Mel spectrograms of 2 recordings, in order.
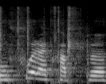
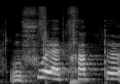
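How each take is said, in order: First: Said in the usual way. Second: Slower, insistent "On fout à la trappe", lightly stressed; slow emphatic repeat. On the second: Shown as a demonstration. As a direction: hammer home "On fout à la trappe" word by word.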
